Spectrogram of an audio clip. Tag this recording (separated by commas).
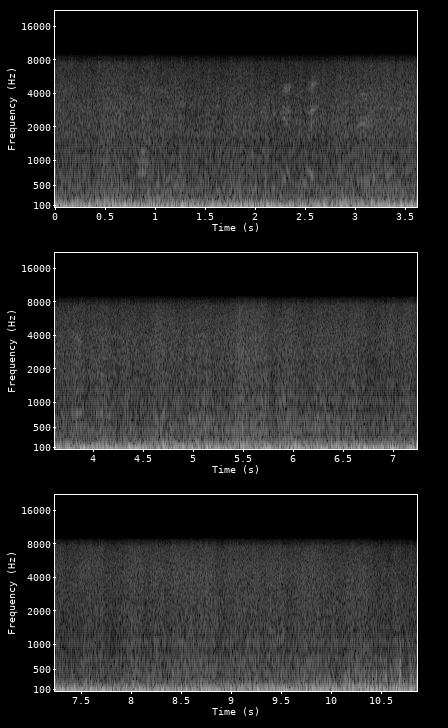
Waterfall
